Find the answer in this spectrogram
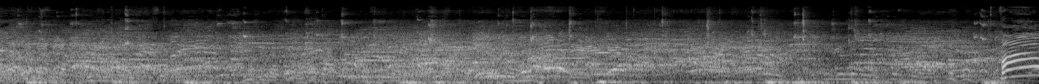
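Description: Basketball dribbled on a hardwood gym floor, a low bounce about once or twice a second. Short sneaker squeaks and a steady babble of spectators' voices echo in the hall.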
